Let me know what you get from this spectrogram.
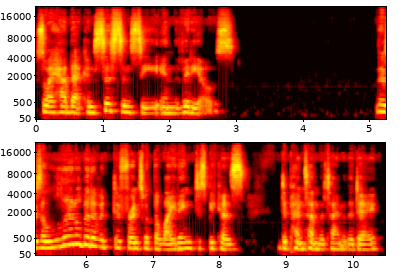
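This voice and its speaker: A woman interprets a signed keynote into spoken English, her voice sitting slightly low. She works phrase by phrase, measured and steady, pausing as she follows the signer. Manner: measured, delivered in short phrases with pauses. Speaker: sign language interpreter voicing a keynote. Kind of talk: simultaneous interpretation of a conference talk.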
